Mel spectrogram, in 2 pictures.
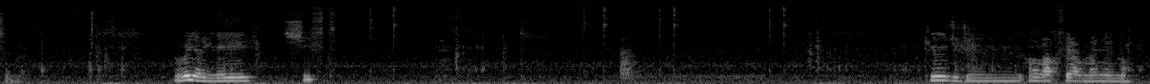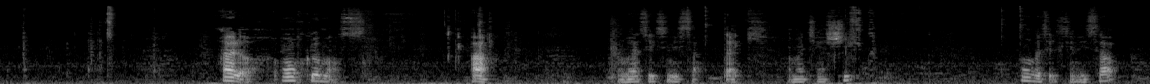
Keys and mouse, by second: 1.2-3.8 middle drag, 3.8-9.6 right drag, 9.6-12.3 middle drag, 13.4-14.7 middle drag, 16.4 a, 18.4-23.0 right drag.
